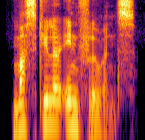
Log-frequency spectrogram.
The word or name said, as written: muscular influence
